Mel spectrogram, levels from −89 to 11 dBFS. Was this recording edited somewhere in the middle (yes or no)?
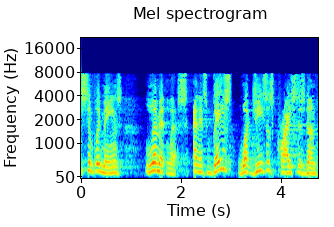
yes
